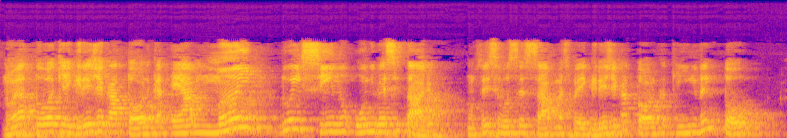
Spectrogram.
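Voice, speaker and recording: Animated man teaching. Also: fairly high pitch, fairly quick. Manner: animated, acts out dialogue in his stories. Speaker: religious brother teaching a Bible study. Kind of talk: Bible study talk with storytelling. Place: chapel. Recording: echoey chapel, distant mic, dull sound, faint noise.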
